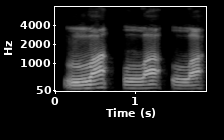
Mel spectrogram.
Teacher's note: നാവിന്റെ തല പുറത്തുണ്ടാകും, മേലെ പല്ലിനോട് പൊട്ടിച്ചു വെച്ചിട്ട് ള എന്ന് പറയും.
